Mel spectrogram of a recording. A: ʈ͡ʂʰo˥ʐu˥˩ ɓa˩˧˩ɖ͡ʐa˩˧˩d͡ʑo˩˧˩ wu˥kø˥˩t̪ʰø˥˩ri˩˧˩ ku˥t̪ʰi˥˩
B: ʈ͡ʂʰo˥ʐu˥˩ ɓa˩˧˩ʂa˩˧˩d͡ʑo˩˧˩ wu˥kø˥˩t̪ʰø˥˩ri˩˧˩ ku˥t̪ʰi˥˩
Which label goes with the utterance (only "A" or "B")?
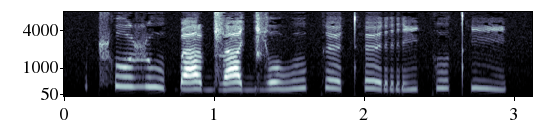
A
